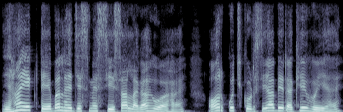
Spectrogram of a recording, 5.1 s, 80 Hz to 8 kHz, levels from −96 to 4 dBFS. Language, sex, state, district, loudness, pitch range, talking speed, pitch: Hindi, male, Jharkhand, Ranchi, -14 LUFS, 150-210 Hz, 185 wpm, 180 Hz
